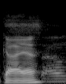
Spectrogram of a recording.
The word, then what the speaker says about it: Gaia: Sounds of Gaia, right? Am I I'm pronouncing it right? Gaia.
